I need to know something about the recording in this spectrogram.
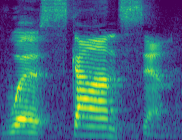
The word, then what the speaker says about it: Wisconsin: three- syllable word um like Wisconsin now it's Wisconsin okay unstressed stressed followed by unstressed so what I see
